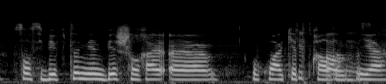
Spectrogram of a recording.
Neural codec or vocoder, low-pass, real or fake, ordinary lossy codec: none; 7.2 kHz; real; none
